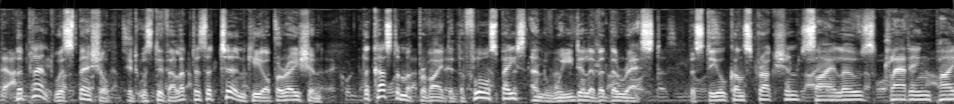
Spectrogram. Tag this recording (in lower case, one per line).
speech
